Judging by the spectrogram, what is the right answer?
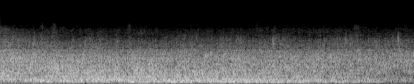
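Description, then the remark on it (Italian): A loud, continuous rumble of thunder following a lightning flash during heavy rain rolls steadily through the whole stretch, deep and dense, with no voices present and only a slight easing toward the end. “Il tuono che seguì sembrava il rullo di un tamburo.”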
